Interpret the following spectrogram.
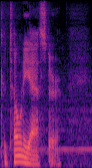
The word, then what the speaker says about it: Cotoneaster: She always made sure I pronounced it correctly, Cotoneaster.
